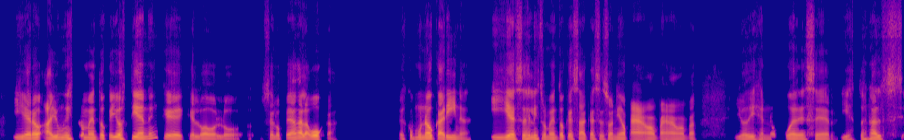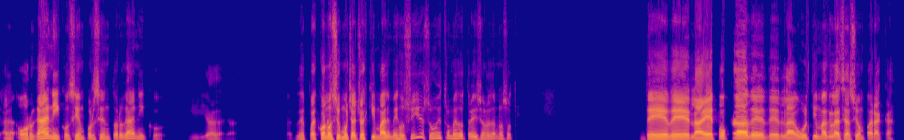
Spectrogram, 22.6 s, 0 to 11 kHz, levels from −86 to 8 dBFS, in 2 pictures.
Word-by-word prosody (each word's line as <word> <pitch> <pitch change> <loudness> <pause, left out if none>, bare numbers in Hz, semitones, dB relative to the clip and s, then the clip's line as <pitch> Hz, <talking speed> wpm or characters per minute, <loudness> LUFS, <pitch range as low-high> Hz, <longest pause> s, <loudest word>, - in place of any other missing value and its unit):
Y 115 -1 -8
era 115 +2 +1
hay 115 -1 -1
un 125 +3 -5
instrumento 130 -1 -5
que 140 - -7
ellos 145 -1 0
tienen 150 +7 -1
que 115 -9 -3
que 110 - -10
lo 105 -1 -5
lo 95 -1 -12 0.2
se - - -13
lo - - -9
pegan - - -4
a - - +2
la - - 0
boca, - - -2 0.8
es 110 - -15
como 125 +3 -10
una 145 +2 +1
ocarina, 120 -7 -3 0.2
y 125 -1 -3
ese 125 +2 -1
es - - -4
el 135 - -5
instrumento 130 0 -7
que 125 - -8
saca 110 +1 -7
ese 120 +1 -13
sonido: 115 0 -7
"Pau, 110 0 -4
pau, 105 0 -8
pa" 110 0 -11 0.5
Yo 105 0 -11
dije: 115 0 -8
"No 100 -1 -16
puede 105 0 -5
ser, 95 -3 -9
y 110 - -13
esto 95 +6 -16
es 115 - -14
al 135 -2 -3
ci - - -15 0.2
orgánico, 120 - +3
cien 130 -1 -1
por 145 -1 -5
ciento 155 0 -4
orgánico". 155 - -3 0.3
Y 100 -2 -31
ya, 100 - -12
ah, 100 - -14 0.9
después 120 +1 -3
conocí 145 -2 +5
un 140 - -1
muchacho 145 +1 +3
esquimal 145 -1 +2
y - - -4
me 145 - -2
dijo: 145 - -2
"Sí, 200 - -6
es 275 - -8
un 185 +1 -3
instrumento 185 -2 -3
tradicional 150 -4 -5
de 180 - -5
nosotros". 165 0 -11 1.5
De 120 +2 +5
de 125 0 +7
la 115 0 +7
época 165 +5 +7
de 135 -4 +4
de 120 0 0
la 120 0 +3
última 160 +7 0
glaciación 140 -5 +1
para - - 0
acá. - - -15
125 Hz, 205 wpm, -21 LUFS, 110-145 Hz, 1.5 s, de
